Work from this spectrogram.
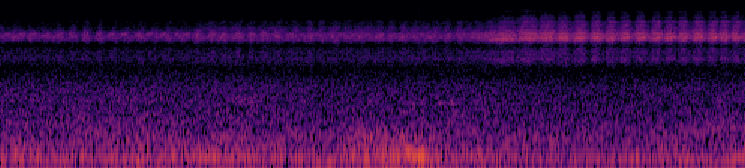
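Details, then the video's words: Cicadas in chorus: a continuous high buzzing whine that swells louder after about six seconds into a rapid, throbbing pulse, with a low rumble underneath. "Relaxing Sounds With Cicadas"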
